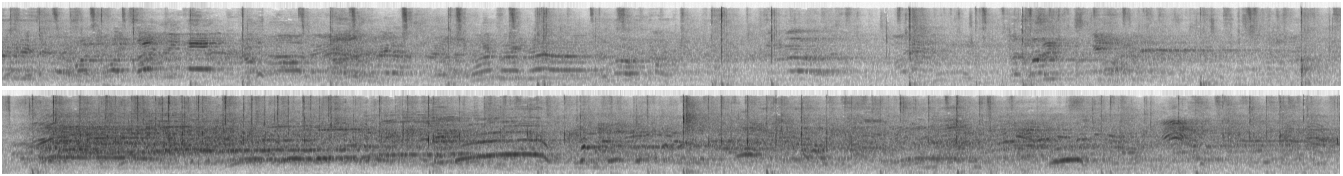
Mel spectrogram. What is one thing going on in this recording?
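Men shout and call out to one another in a large echoing hall.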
